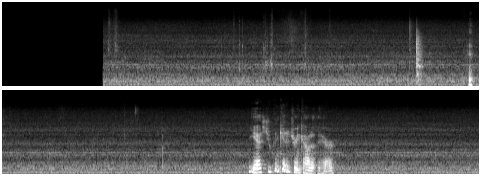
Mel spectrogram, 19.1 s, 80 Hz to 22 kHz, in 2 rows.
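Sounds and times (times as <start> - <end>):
steady mechanical hum: 2.0 - 19.0.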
